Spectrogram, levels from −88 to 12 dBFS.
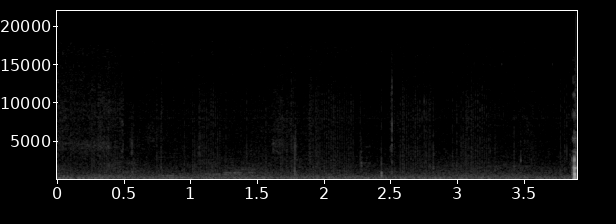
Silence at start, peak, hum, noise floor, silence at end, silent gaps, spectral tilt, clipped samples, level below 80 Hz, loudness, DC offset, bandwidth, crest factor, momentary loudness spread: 3.85 s; -8 dBFS; none; -62 dBFS; 0 s; none; -6 dB/octave; under 0.1%; -78 dBFS; -50 LUFS; under 0.1%; 18 kHz; 38 dB; 2 LU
